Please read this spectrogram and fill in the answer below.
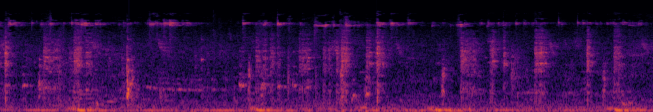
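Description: Steel chains hanging from homemade concrete weights clinking and rattling, with sharp metallic clicks, as the weights are pressed up and lowered in repetitions.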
